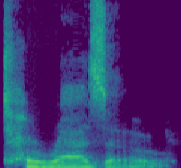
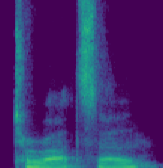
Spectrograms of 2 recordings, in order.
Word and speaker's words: terrazzo: uh your word is terrazzo um can I have all the information the word can be pronounced Terrazzo Terrazzo Terrazzo Terrazzo or terrazza it's a noun and it's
